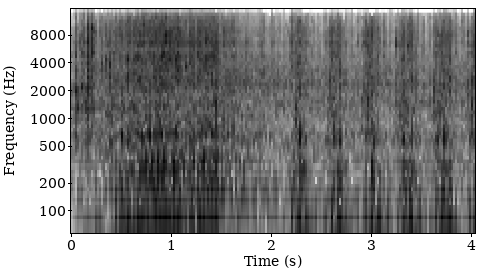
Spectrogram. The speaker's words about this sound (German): Er ist niegelnagelneu, sein Lack glänzt in der Sonne. Einen Acker hat dieser Traktor noch nicht befahren, doch das soll sich bald ändern.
